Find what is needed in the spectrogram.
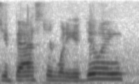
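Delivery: ordinary delivery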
